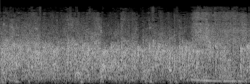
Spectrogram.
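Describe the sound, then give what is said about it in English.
A steady burst of applause, dense and loud, with many hands clapping at once in a continuous wash of sound for a couple of seconds. “Let's get the claps going again on that one.”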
